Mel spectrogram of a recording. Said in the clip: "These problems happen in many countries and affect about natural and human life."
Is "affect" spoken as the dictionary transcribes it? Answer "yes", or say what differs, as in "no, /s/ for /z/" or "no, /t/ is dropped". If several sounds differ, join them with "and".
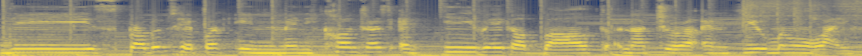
no, /t/ is dropped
